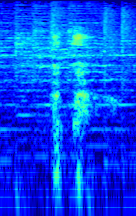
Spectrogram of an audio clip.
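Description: A dog barks twice in quick succession, two short, muted woofs against a quiet background.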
